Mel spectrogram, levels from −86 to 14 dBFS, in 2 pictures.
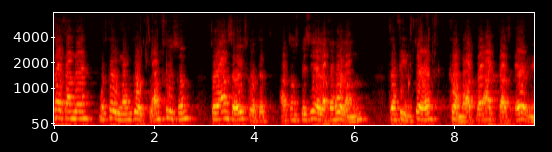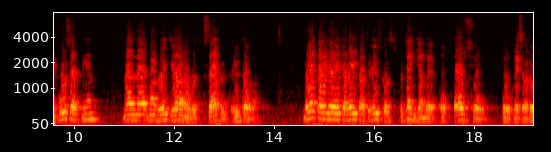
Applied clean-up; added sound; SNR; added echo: neural separator model SepFormer DNS4.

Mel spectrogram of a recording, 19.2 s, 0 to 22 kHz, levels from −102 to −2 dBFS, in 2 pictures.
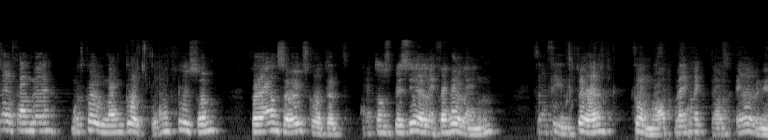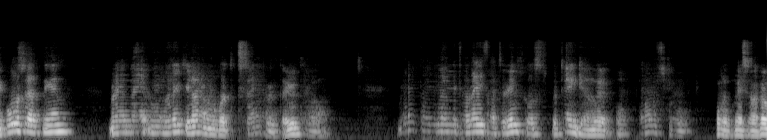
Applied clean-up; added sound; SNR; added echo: neural mask model DeepFilterNet 3.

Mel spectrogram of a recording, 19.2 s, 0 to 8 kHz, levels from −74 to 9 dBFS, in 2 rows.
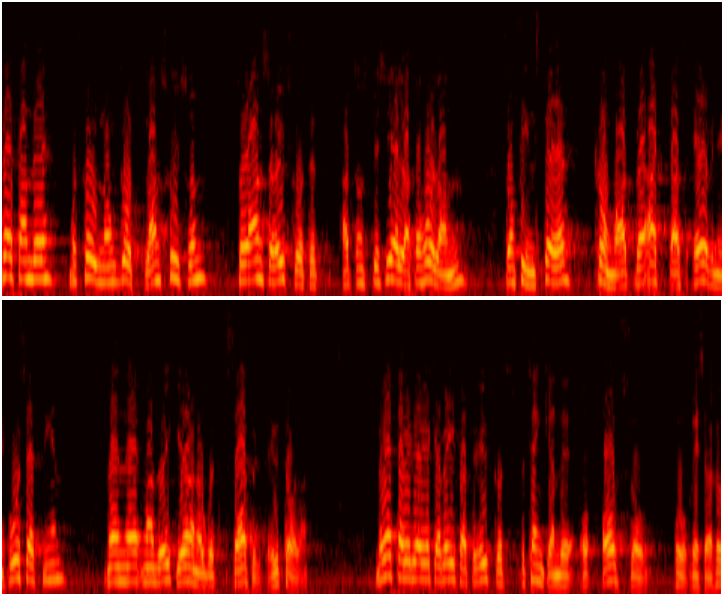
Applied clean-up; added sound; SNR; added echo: none; none; none; none.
